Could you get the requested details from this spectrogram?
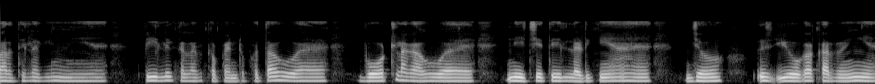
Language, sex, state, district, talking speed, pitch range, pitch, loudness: Hindi, female, Bihar, Jamui, 165 wpm, 160-170 Hz, 165 Hz, -17 LUFS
